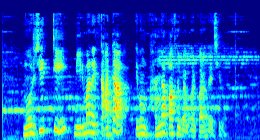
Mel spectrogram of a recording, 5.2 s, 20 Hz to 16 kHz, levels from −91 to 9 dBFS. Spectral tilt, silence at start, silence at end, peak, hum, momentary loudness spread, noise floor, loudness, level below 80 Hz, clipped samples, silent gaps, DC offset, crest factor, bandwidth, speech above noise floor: -4 dB/octave; 0.05 s; 0.2 s; -4 dBFS; none; 21 LU; -49 dBFS; -25 LUFS; -62 dBFS; under 0.1%; none; under 0.1%; 22 dB; 11.5 kHz; 23 dB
